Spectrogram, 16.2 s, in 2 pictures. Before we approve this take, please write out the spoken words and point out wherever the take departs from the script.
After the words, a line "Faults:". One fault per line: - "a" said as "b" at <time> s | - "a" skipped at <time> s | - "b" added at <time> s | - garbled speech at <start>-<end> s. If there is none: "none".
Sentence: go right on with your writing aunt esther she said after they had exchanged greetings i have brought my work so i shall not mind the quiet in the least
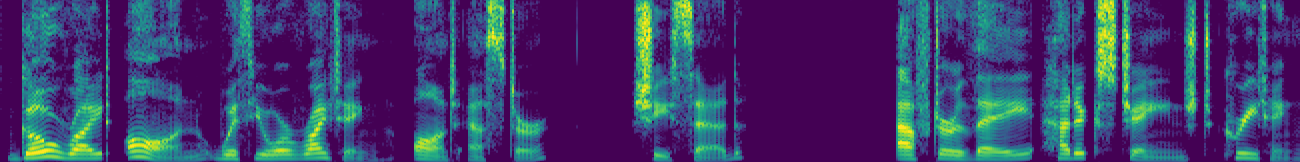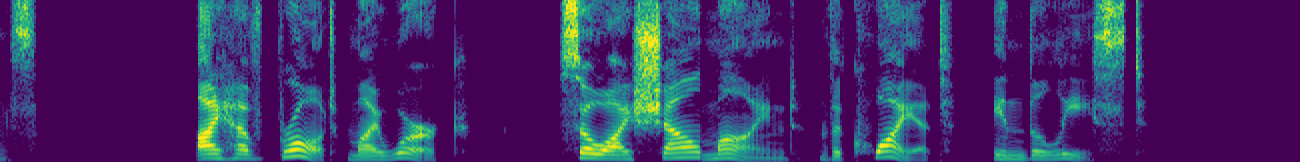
go right on with your writing aunt esther she said after they had exchanged greetings i have brought my work so i shall mind the quiet in the least
Faults:
- "not" skipped at 12.5 s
